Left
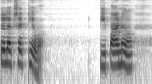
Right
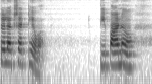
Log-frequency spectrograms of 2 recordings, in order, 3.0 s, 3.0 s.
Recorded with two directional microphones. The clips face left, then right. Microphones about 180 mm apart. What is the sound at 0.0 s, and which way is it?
Speech, 40° left (ahead or behind).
